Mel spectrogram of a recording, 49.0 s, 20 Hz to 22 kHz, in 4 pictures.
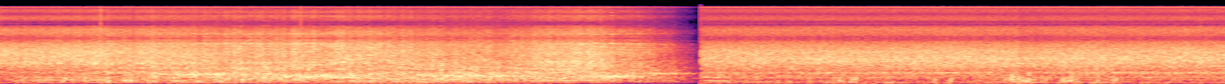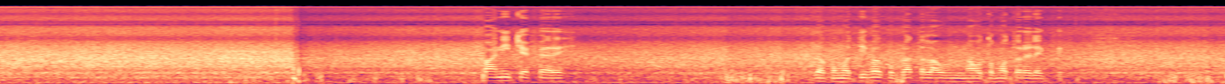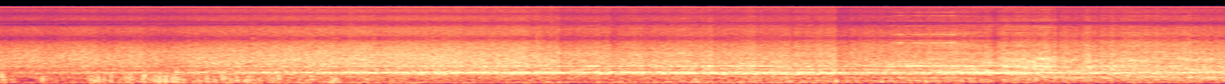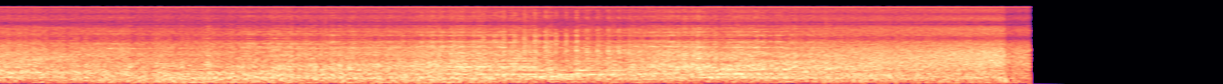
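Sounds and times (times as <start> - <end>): train wheels rolling on rail: 0.0 - 16.9, 22.1 - 47.0.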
